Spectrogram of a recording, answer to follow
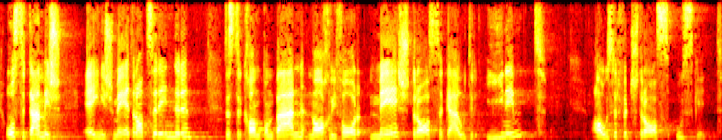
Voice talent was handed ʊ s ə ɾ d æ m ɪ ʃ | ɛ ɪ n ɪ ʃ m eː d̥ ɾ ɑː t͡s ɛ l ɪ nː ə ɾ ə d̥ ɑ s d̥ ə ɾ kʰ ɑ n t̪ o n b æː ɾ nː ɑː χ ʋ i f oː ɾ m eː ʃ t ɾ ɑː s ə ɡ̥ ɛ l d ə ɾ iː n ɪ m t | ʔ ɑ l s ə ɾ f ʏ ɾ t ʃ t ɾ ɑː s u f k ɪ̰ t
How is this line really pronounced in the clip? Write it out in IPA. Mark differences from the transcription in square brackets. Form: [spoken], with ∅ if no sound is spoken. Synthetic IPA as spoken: ʊ s ə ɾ d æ m ɪ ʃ | ɛ ɪ n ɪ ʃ m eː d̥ ɾ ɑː t͡s ɛ [ɾ] ɪ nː ə ɾ ə d̥ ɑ s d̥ ə ɾ kʰ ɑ n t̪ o n b æː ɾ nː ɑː χ ʋ i f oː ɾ m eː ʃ t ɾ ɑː s ə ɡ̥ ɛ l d ə ɾ iː n ɪ m t | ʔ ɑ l s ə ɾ f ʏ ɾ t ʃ t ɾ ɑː s u [s] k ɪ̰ t

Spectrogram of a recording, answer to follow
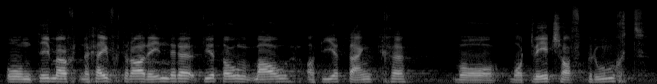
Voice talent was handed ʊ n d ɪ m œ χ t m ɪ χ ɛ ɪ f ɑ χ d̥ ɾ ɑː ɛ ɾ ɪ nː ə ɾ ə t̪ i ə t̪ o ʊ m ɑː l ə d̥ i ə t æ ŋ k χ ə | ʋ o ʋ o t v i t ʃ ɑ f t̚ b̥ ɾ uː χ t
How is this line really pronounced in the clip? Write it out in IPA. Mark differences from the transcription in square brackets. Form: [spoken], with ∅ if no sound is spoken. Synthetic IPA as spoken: ʊ n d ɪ m œ χ t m ɪ χ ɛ ɪ f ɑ χ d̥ ɾ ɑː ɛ ɾ ɪ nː ə ɾ ə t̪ [y] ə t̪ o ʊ m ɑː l [ɑ] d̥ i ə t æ ŋ k χ ə | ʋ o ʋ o t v [ɪ] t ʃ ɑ f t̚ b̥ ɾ uː χ t

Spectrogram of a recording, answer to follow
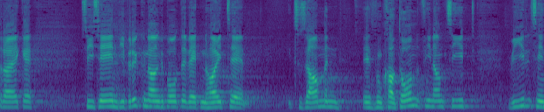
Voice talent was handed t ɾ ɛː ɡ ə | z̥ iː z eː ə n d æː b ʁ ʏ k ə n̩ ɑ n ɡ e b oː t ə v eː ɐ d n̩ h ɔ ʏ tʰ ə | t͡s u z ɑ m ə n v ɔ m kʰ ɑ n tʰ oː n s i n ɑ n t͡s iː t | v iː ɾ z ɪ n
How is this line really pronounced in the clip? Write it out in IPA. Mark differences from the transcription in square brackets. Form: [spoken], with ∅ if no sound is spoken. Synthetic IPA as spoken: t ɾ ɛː ɡ ə | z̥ iː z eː ə n d [iː] b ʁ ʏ k ə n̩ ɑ n ɡ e b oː t ə v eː ɐ d n̩ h ɔ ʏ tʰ ə | t͡s u z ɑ m ə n [f] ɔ m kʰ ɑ n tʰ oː n [f] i n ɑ n t͡s iː t | v iː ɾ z ɪ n

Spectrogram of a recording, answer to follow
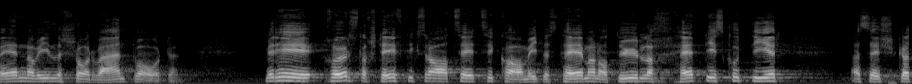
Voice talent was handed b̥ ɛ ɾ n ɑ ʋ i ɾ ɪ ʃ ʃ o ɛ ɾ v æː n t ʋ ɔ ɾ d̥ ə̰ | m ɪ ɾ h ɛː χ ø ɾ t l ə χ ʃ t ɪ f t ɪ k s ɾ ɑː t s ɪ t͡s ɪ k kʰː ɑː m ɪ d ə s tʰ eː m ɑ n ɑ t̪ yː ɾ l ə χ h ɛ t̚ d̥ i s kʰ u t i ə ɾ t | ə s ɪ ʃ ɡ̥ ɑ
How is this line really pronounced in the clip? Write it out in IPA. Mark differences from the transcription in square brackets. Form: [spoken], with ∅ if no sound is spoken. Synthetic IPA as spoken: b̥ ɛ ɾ n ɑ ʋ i [l] ɪ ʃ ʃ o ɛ ɾ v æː n t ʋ ɔ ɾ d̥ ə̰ | m ɪ ɾ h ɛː χ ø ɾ [t͡s] l ə χ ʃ t ɪ f t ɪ k s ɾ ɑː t s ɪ t͡s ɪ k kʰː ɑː m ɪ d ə s tʰ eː m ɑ n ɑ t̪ yː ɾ l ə χ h ɛ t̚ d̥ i s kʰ u t i ə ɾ t | ə s ɪ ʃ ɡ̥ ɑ

